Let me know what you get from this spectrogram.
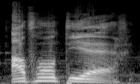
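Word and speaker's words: avant-hier: এরপরে কি রয়েছে আভন্তিয়ার, এখানে আভ এর শেষে তে এবং ইয়েক এর শুরুতে যে স্বরধ্বনি ই তার সাথে সন্ধি হয়েছে আভন্তিয়ার।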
